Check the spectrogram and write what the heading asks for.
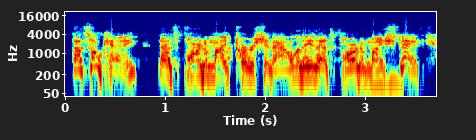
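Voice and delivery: ordinary talk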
